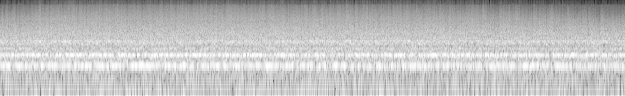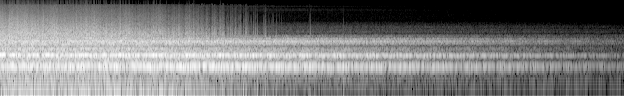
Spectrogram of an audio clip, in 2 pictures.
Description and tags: A Creepy Sound. Perfect for Horror Games. I Made it By Recording Myself Screaming, And then Paulstretching it Using Audacity.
